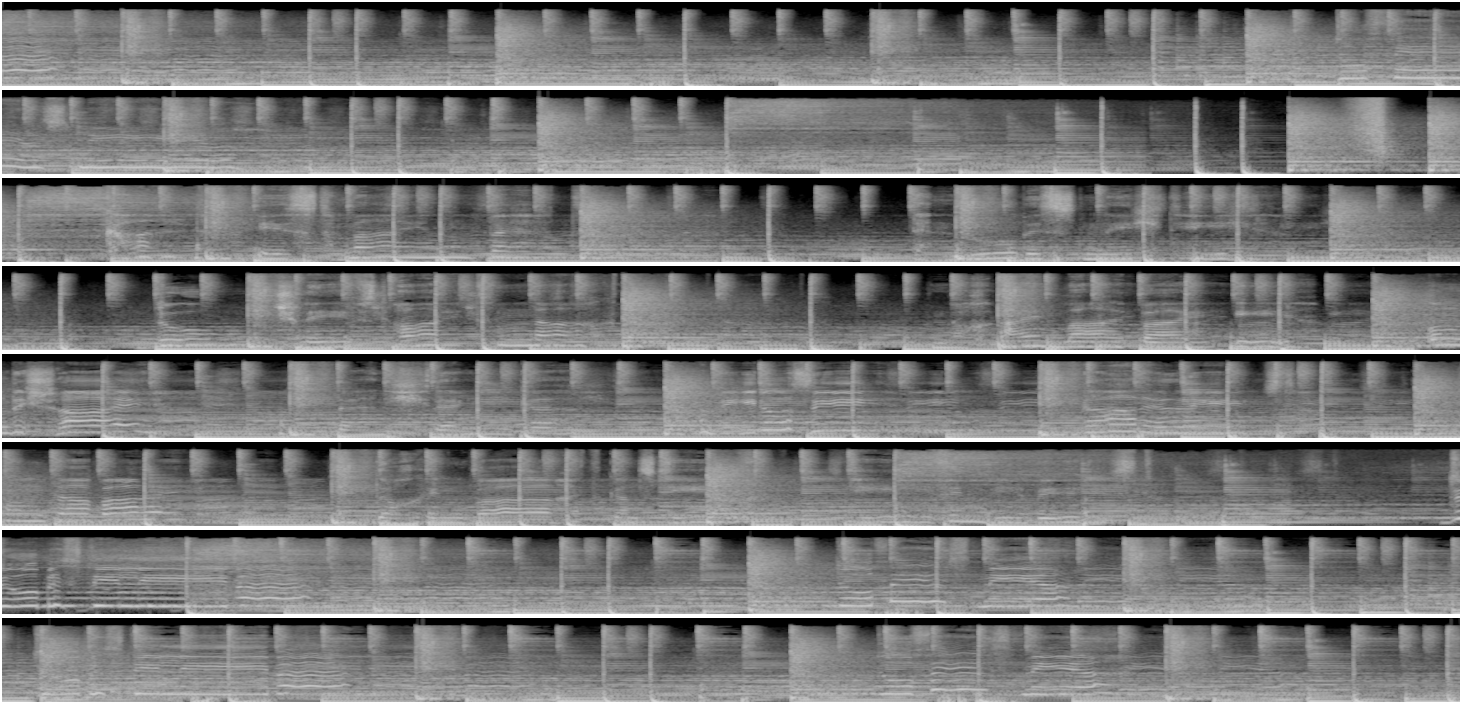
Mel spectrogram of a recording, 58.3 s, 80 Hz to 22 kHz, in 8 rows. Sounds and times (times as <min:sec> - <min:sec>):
Dubstep: 0:00.0 - 0:43.2, 0:43.9 - 0:58.3.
